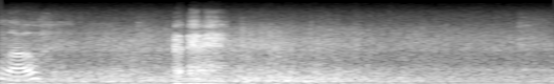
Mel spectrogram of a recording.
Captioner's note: clears throat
